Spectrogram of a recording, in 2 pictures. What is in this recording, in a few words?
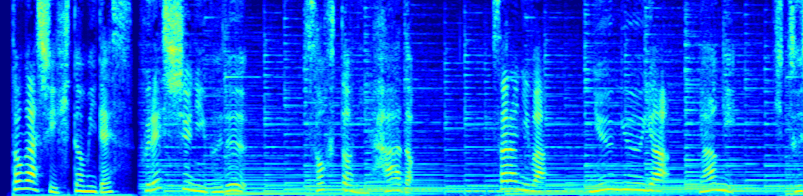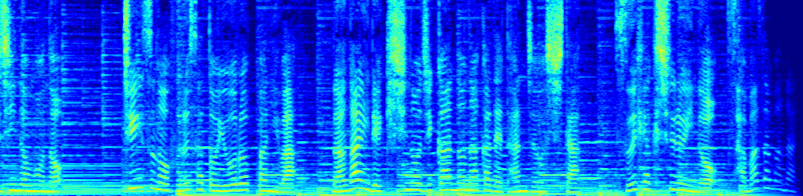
female VP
